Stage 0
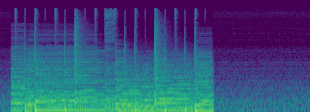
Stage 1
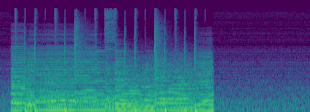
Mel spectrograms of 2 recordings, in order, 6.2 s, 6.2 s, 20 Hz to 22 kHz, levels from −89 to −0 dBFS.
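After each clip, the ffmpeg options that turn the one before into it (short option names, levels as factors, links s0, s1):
-af "crystalizer=i=4.5:c=0,aemphasis=mode=reproduction:type=75fm,alimiter=limit=0.224:level=0:latency=1:release=341"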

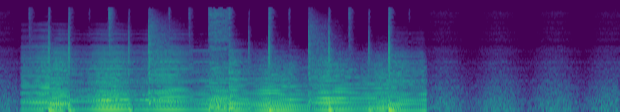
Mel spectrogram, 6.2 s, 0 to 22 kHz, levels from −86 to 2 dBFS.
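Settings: -af "tremolo=f=1.8:d=0.72"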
